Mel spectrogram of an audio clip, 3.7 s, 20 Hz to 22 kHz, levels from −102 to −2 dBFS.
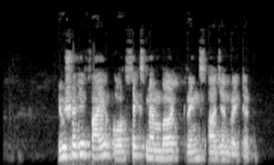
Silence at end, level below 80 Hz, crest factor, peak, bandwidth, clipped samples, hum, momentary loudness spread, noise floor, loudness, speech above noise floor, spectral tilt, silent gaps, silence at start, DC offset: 0.35 s; -64 dBFS; 16 dB; -2 dBFS; 7.6 kHz; under 0.1%; none; 9 LU; -67 dBFS; -15 LUFS; 51 dB; -5 dB/octave; none; 0.75 s; under 0.1%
